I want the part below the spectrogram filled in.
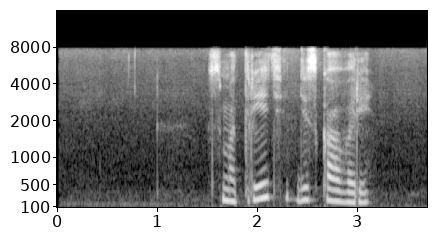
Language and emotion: Russian, neutral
